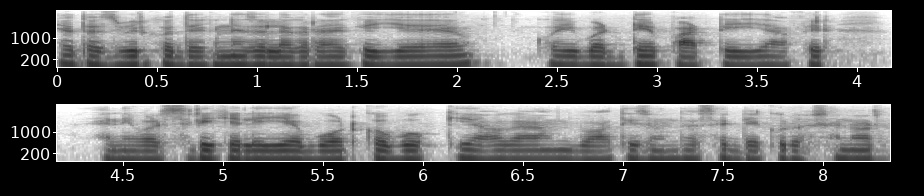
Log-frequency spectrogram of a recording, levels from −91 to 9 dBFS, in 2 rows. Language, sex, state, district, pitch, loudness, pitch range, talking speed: Hindi, male, Chhattisgarh, Kabirdham, 125 Hz, -18 LUFS, 125-130 Hz, 225 wpm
